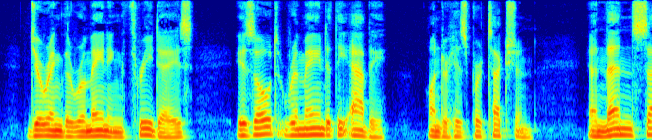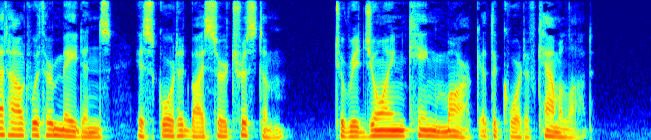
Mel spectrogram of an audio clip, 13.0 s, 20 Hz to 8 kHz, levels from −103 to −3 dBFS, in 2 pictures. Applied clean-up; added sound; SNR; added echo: none; none; none; none.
